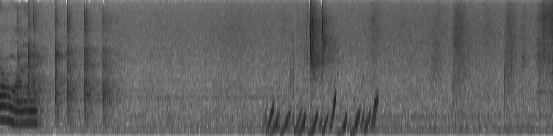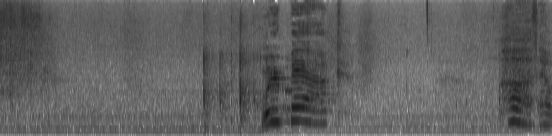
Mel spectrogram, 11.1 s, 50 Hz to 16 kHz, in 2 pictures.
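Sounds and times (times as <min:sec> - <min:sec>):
rising cartoon bloops: 0:02.6 - 0:03.8.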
